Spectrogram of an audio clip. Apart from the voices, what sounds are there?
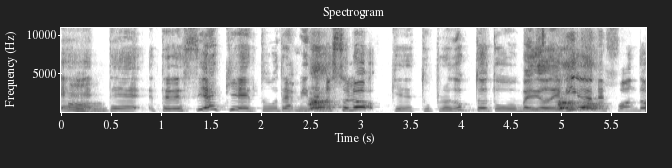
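dogs barking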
